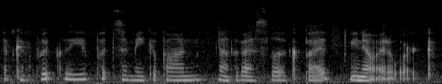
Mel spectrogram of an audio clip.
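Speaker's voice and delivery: soft early-morning whisper. Real, not acted. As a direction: keep it hushed, house asleep. Still whispering, family asleep.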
